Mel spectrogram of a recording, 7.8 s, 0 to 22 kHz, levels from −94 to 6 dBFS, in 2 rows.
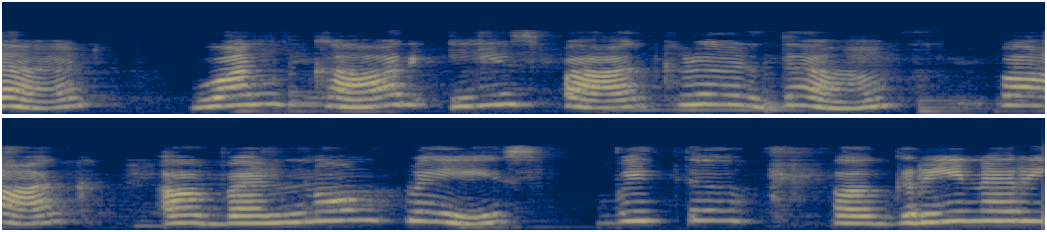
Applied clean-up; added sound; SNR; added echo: neural mask model DeepFilterNet 3.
